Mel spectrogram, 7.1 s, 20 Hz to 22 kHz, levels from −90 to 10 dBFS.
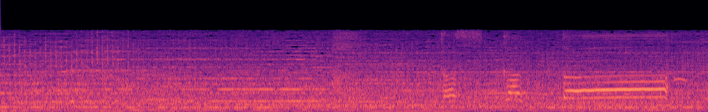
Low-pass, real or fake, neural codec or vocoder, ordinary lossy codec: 7.2 kHz; real; none; none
